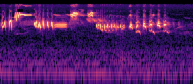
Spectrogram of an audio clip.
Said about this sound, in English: On at least two occasions, the robin redbreast has won the popular vote to become the UK's unofficial national bird. So clearly, although small, it packs a mighty symbolic punch.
